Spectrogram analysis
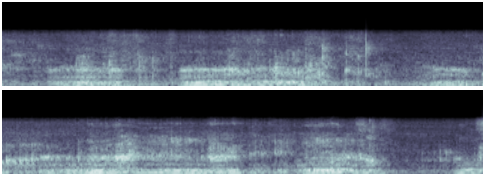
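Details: Two male American Staffordshire Terriers play tug-of-war with a toy, giving deep, continuous harmonic growls that rise and dip in loudness over several seconds with brief pauses and a few sharper rasping moments.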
